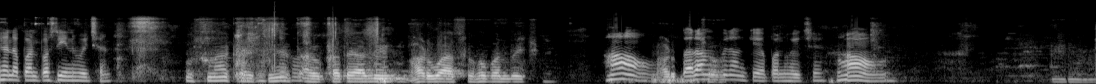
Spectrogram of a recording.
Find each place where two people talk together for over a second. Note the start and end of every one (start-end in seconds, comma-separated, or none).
none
